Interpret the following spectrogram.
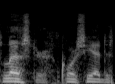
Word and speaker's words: Leicester: Oh, pronounced Lester.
